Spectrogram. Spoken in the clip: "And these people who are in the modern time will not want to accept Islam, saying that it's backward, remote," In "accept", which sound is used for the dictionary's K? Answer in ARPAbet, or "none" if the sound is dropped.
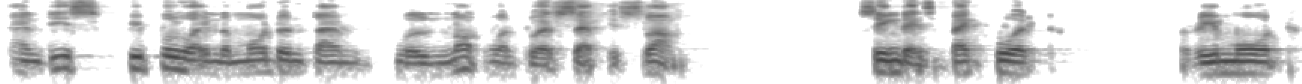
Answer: K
